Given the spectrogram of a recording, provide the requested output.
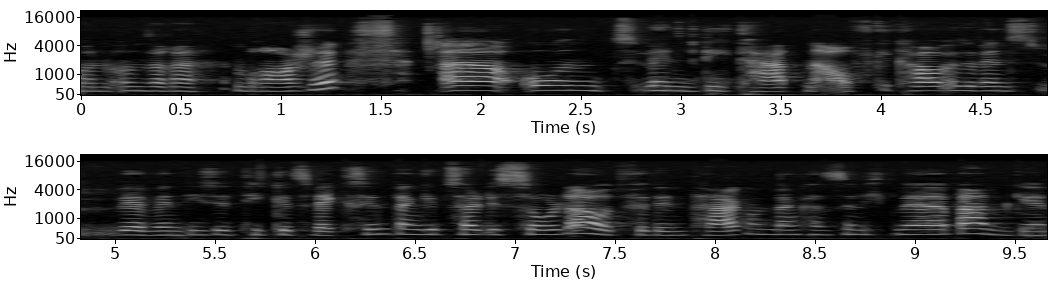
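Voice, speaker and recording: A woman speaks at a moderate pace in an unremarkable speaking voice. Her intonation is fairly even. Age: 30s. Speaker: podcast co-host. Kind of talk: casual chat. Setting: studio.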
